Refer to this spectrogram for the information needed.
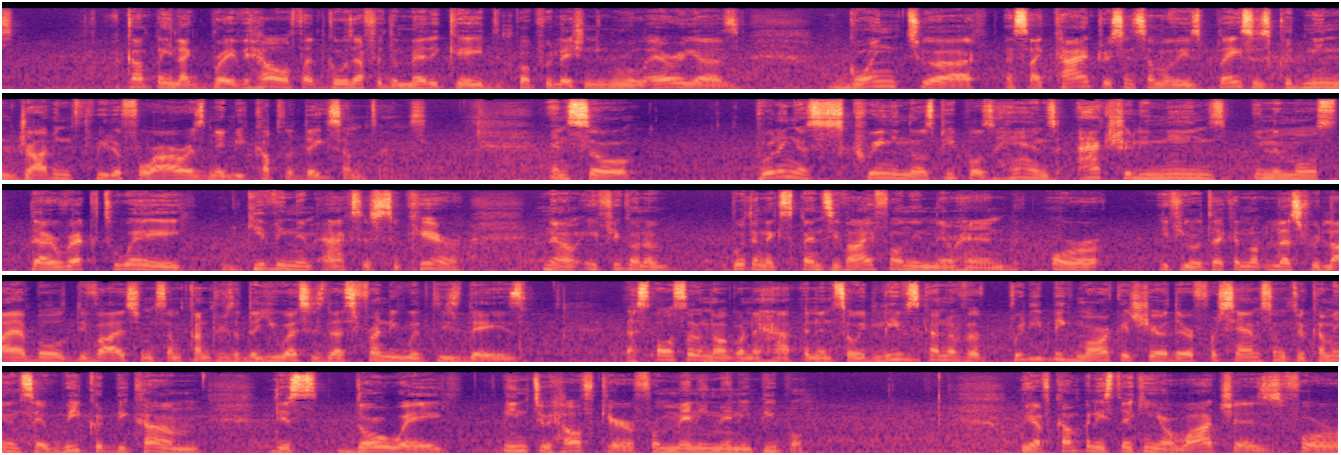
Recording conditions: busy venue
